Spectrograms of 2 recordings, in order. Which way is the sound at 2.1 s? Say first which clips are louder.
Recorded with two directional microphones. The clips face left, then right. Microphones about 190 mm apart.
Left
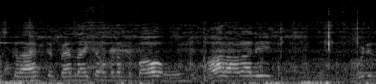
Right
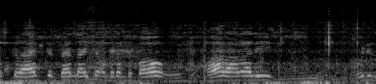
Right 4 dB; 35° right (ahead or behind).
